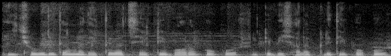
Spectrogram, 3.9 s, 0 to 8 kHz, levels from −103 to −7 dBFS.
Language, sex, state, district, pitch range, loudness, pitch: Bengali, male, West Bengal, Jalpaiguri, 130-145 Hz, -37 LUFS, 135 Hz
